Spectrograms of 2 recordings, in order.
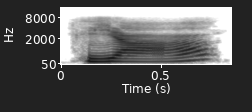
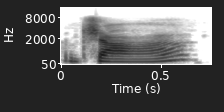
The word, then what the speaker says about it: ja: So in German, J usually sounds like the English Y. Like ja and yes are kind of similar. It's not ja, it's ja or Juli is July.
